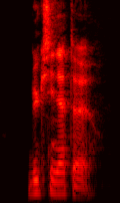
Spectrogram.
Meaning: buccinator
- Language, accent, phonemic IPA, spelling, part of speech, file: French, France, /byk.si.na.tœʁ/, buccinateur, noun, LL-Q150 (fra)-buccinateur.wav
